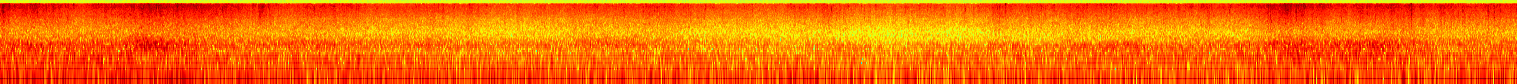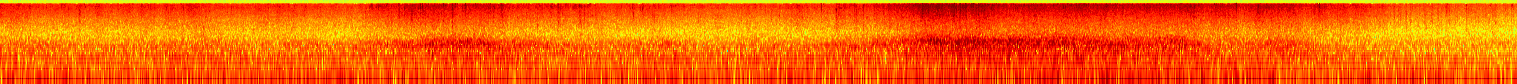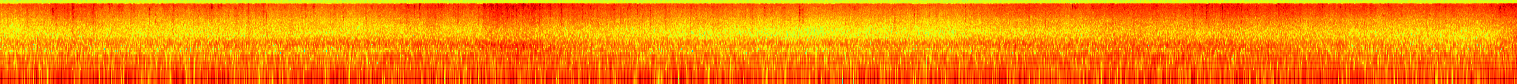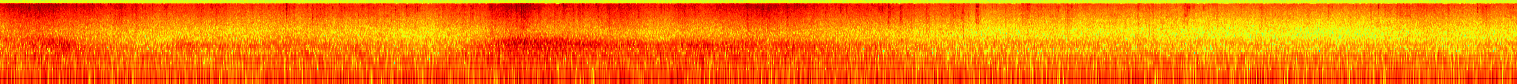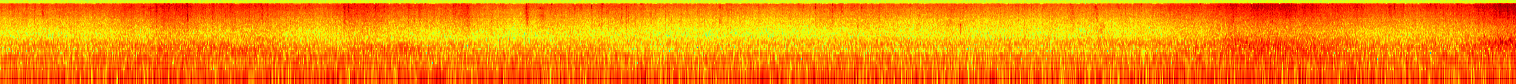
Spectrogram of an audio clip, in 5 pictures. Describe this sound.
wind light breeze whips through grass aspen sparse corn gusts rustle
breeze, corn, light, rustle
